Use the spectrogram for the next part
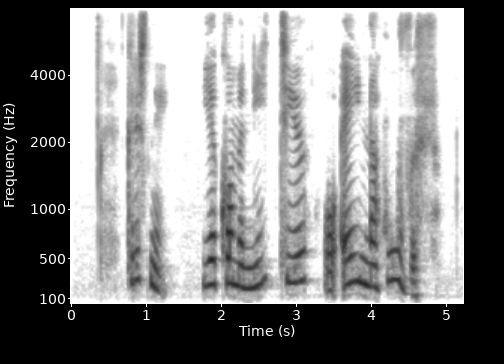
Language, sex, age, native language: Icelandic, female, 40-49, Icelandic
